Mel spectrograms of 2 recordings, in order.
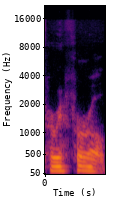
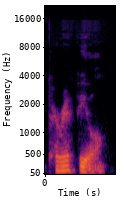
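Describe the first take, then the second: First: The last syllable sounds like 'earl'. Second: The last syllable sounds like 'eel'. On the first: The speaker calls it right. "which is the proper way to say it" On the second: The speaker calls it wrong. "people will often say eel"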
